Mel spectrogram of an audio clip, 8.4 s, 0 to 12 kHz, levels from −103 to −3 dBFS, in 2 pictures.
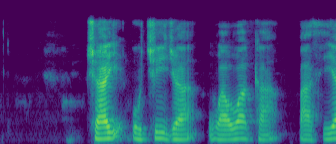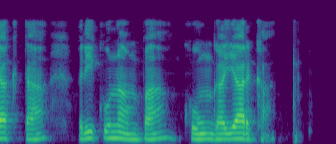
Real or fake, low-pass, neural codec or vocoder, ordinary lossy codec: fake; 7.2 kHz; codec, 16 kHz, 8 kbps, FunCodec, trained on LibriTTS, 25 frames a second; Opus, 64 kbps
